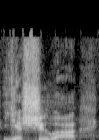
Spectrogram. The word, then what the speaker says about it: Yeshua: So Joshua in Hebrew is basically the same thing as Jesus in Greek, or they would have pronounced it Yeshua in Hebrew.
